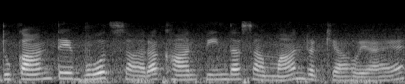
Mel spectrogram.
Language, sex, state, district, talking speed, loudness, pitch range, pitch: Punjabi, female, Punjab, Pathankot, 165 wpm, -18 LUFS, 195-245 Hz, 230 Hz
